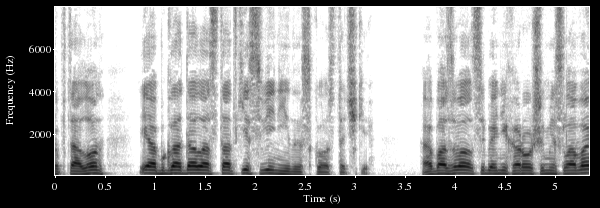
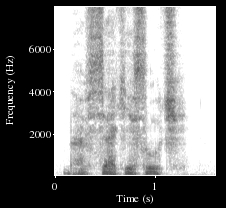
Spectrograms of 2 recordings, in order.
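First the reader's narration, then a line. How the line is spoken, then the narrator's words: Whisper. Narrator (Russian): шепотом сообщил Ллойд Хендрит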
